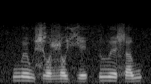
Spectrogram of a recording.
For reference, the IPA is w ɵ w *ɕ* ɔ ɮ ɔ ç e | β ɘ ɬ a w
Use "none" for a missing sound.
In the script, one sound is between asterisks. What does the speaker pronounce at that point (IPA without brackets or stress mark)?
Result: ɕ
